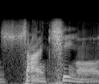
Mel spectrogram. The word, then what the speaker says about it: Shang-Chi: I'm looking forward to watching Shang-Chi or Shang. Or I keep on saying it wrong. Shang-Chi.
